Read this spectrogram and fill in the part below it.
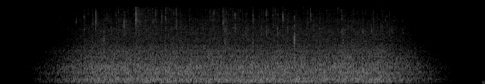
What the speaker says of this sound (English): let's make it rain.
